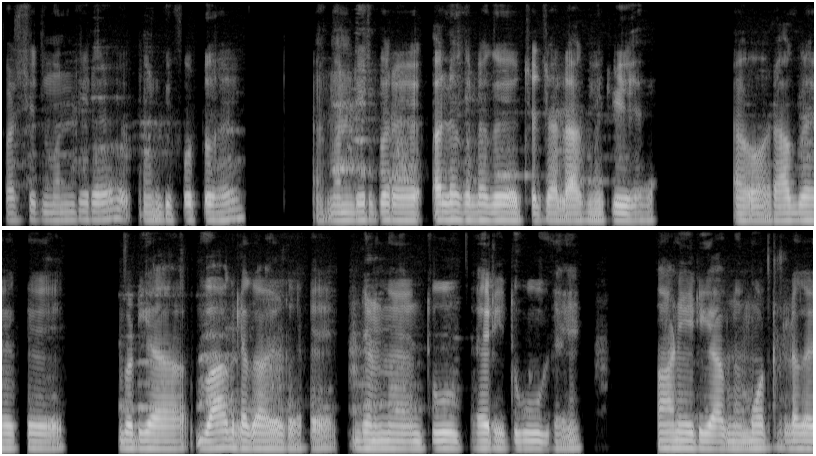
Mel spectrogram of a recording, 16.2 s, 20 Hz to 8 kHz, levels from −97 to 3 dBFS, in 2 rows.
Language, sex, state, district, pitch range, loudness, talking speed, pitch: Marwari, male, Rajasthan, Nagaur, 100-105 Hz, -23 LUFS, 115 wpm, 105 Hz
